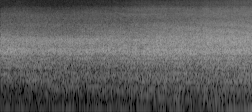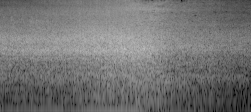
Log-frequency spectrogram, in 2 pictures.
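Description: A single road vehicle passes close by: its engine and tyre noise builds slowly, peaks about seven and a half seconds in, then fades away. Underneath is a steady wash of city traffic.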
